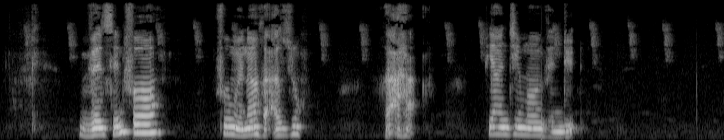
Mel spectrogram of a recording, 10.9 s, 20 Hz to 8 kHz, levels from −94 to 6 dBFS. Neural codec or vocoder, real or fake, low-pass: none; real; 7.2 kHz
